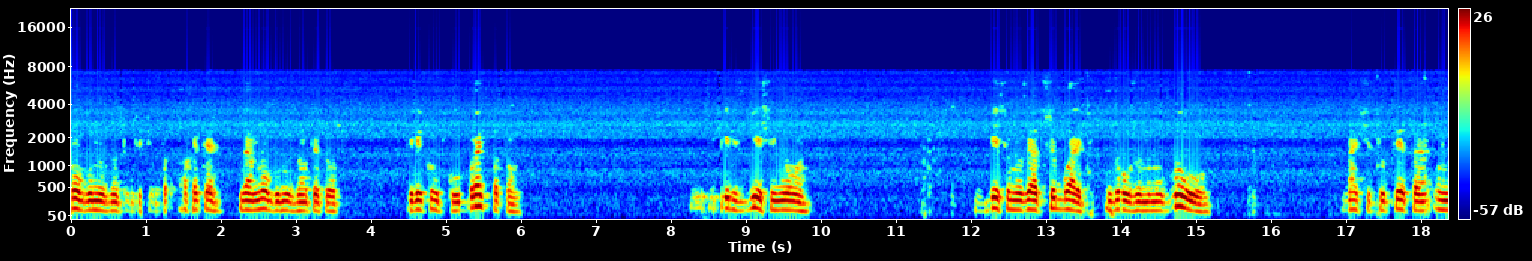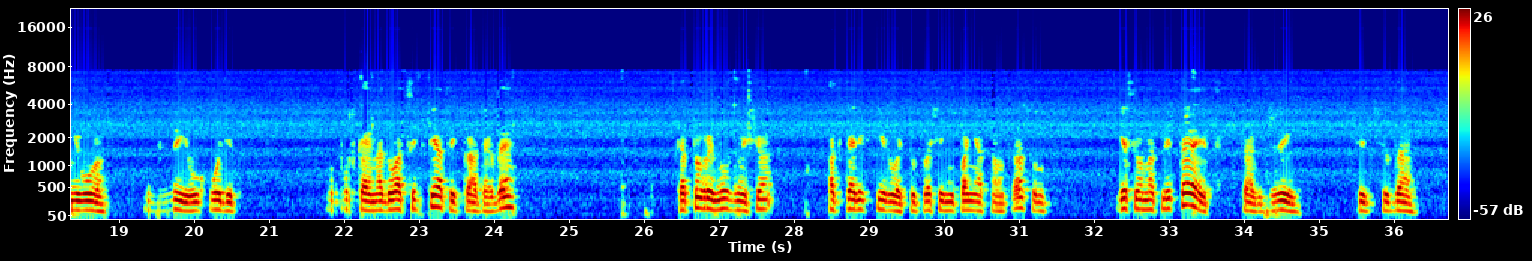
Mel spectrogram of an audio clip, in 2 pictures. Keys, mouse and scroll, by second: 11.6-13.5 middle drag, 13.9-15.6 middle drag, 17.3 click, 19.4 g, 22.9 click, 24.2-25.8 drag, 26.0-27.2 middle drag, 28.2-33.3 drag, 34.3 g.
